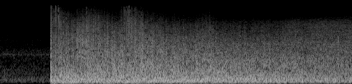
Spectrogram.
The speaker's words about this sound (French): Plusieurs sites stratégiques de Gaza ont été visés ce dimanche par des tirs de roquettes israéliens, comme ici sur la Banque nationale islamique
